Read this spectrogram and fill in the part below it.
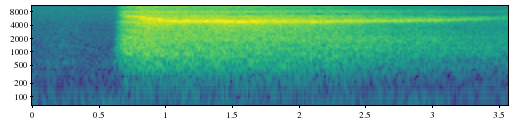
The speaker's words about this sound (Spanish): Entonces, cogemos aire por la nariz. Aguantamos uno, dos, tres, cuatro, y soltamos por la boca fuerte, soplando.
